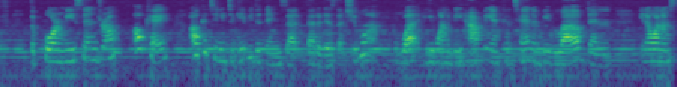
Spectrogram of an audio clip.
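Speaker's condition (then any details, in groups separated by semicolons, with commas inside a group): No condition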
